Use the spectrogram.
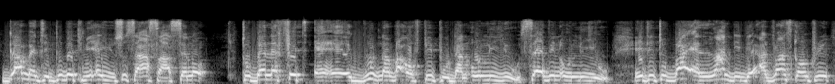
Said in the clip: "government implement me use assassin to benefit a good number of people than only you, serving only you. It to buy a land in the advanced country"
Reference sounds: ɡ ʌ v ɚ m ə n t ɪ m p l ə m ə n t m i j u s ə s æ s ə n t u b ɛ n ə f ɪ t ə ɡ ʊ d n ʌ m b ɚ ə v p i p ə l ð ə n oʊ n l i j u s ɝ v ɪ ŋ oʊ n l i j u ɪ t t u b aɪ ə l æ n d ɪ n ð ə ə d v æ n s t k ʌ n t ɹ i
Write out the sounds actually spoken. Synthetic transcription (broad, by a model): ɡ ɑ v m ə n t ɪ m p ə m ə t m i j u s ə s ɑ s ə n t u b ɛ n ə f ɪ t ɡ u d n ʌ m b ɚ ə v p i p ə l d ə n oʊ n l i j u s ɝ v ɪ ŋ oʊ n l i j u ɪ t t u b aɪ ə l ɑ n d ɪ n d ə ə d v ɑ n s k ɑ n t ɹ i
